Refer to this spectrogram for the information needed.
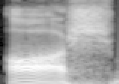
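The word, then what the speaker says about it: Æ: I'm told it's supposed to be pronounced Osh, but they're saying I or AI.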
